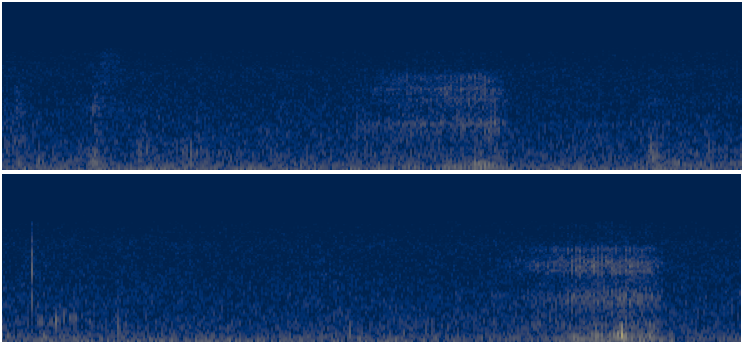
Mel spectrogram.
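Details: Brindle Great Dane snoring, said to sound like a train: quiet, soft snoring breaths with a faint rasp, two noticeable snores about six seconds apart, over low room hum.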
